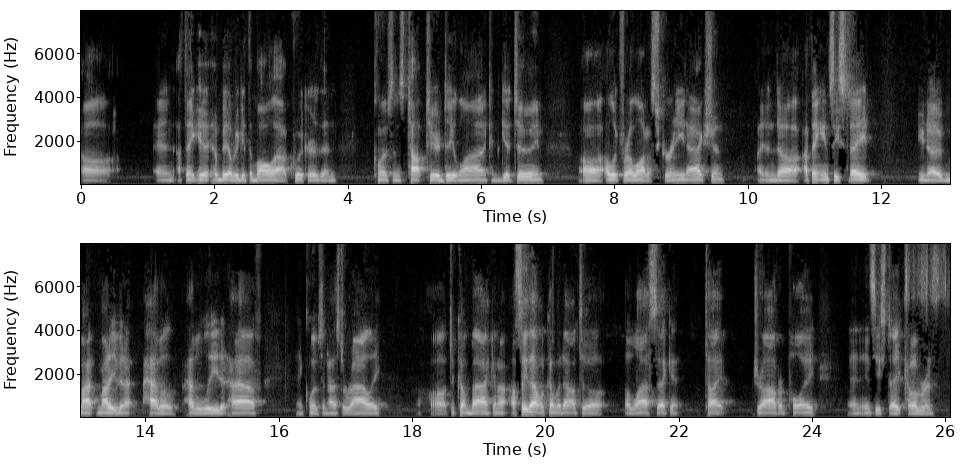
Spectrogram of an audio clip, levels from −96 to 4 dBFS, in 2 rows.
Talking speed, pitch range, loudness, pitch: 185 wpm, 105-115 Hz, -24 LUFS, 110 Hz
